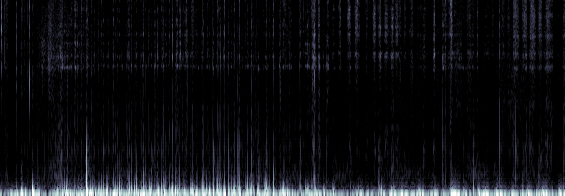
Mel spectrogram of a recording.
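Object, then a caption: Cellulose sponge. A small, flat, yellow cellulose sponge, porous and soft, is held in both hands close to the mic and squeezed and scratched with the fingertips. The result is a steady stream of dense, crackly scratching and squishing, with heavy low thumps and a bright, airy hiss over the top.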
